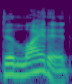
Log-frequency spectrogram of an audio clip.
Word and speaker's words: delighted: And then look at the word delighted. 这个 GH 也没有发音，画一个叉叉 so we don't say delighted.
